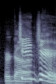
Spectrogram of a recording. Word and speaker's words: Jinjer: that oh yeah and it's not spelled like ginger like you would think with a ginger yeah it's spelled with a j so it's j i j e r yeah it's spelled like it would sound right because yeah because ginger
